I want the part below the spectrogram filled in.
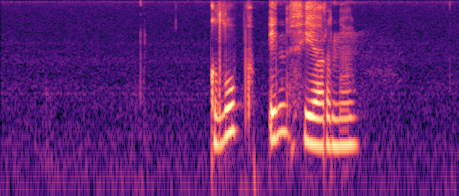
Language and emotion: Russian, neutral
